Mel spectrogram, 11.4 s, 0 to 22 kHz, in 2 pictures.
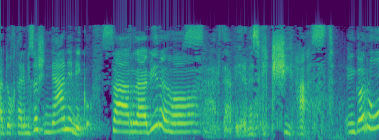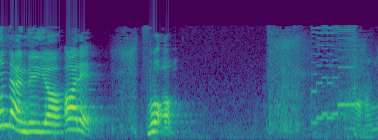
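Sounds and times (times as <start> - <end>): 
speech: 0.0 - 7.1, 7.9 - 8.4
timer alarm ringing with bright electronic tones: 10.3 - 11.3.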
